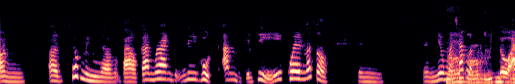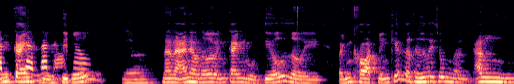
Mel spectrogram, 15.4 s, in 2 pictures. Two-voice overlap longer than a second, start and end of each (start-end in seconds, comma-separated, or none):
6.7-8.8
